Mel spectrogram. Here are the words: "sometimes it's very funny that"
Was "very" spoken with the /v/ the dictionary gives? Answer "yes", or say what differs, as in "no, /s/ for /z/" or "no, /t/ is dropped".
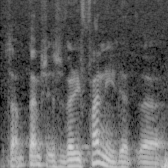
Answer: yes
